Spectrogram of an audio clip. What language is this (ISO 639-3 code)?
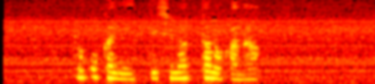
jpn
